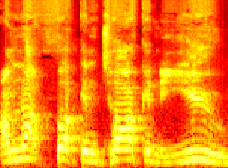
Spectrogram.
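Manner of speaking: put-on sudden, high, aggressive, hostile outburst. Retelling a guy's reply after being asked about a mask: imitating a man screaming. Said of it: "He instantly starts screaming at me".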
